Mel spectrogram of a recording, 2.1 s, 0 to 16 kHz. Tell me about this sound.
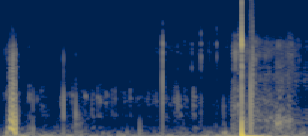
Contact mics handling noise 03
Some interesting handling noises on my contact mics.
contact-mic, homemade, piezo, handling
